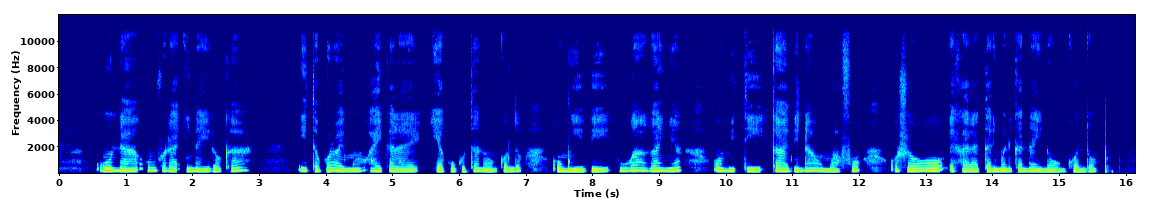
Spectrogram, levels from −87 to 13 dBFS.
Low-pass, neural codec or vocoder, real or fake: 10.8 kHz; none; real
